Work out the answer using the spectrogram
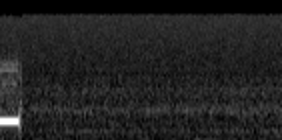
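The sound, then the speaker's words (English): A single short, steady beep tone from a phone chat line's message recording prompt, sounding at the very start and then giving way to quiet line hiss. “Please record your invitation for this caller to join you in a private conversation. Record after the tone.”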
